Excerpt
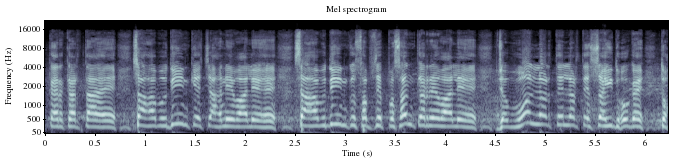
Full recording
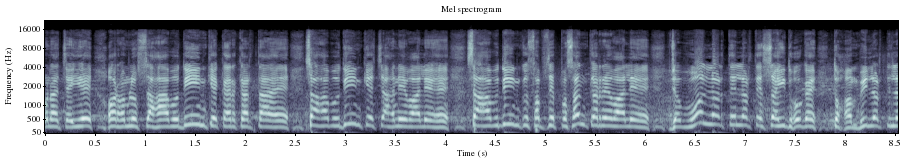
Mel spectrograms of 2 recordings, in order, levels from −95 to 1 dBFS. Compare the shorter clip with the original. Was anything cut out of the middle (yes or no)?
no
